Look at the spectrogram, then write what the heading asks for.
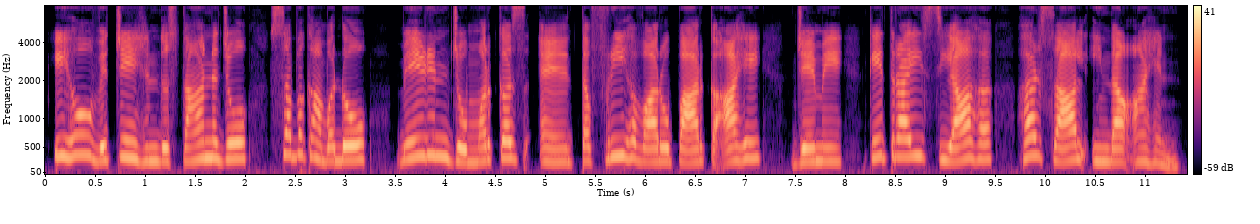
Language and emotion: Sindhi, neutral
